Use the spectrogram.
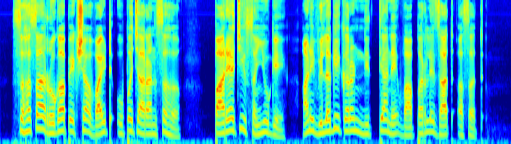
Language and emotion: Marathi, neutral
